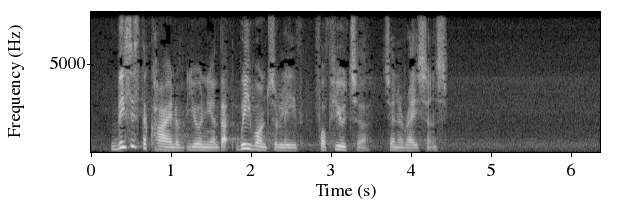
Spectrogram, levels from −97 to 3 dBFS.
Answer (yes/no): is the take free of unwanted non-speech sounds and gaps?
yes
